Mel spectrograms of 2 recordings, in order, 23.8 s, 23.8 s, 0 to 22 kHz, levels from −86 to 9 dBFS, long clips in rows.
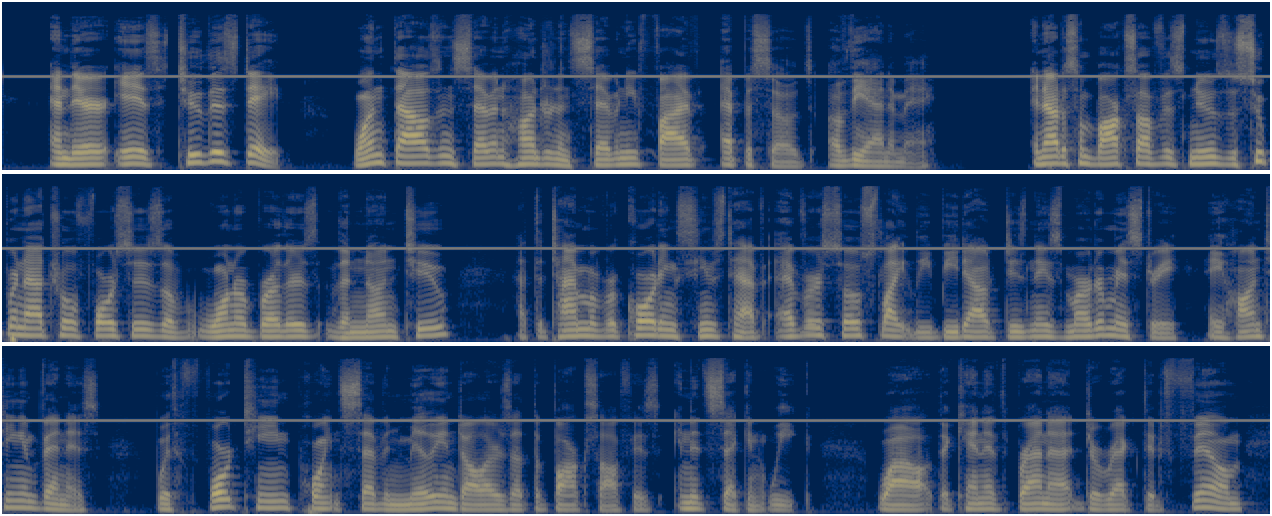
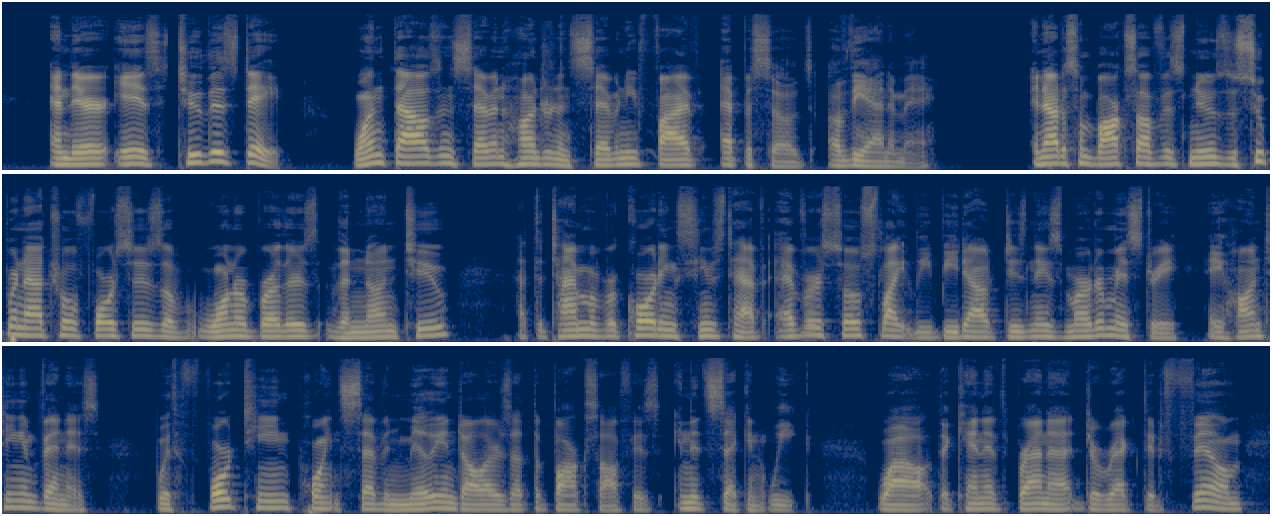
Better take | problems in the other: second | high-pitched whine; noticeable; throughout; 3.5 kHz, 10 dB below the speech

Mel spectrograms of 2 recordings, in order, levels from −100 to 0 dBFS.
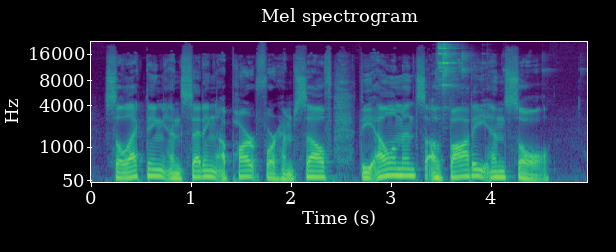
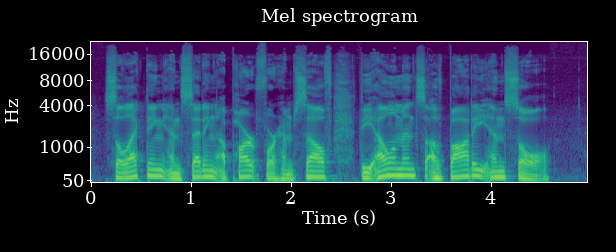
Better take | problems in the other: second | jangling keys; noticeable; at 3.5 s; peak 3 dB below the speech

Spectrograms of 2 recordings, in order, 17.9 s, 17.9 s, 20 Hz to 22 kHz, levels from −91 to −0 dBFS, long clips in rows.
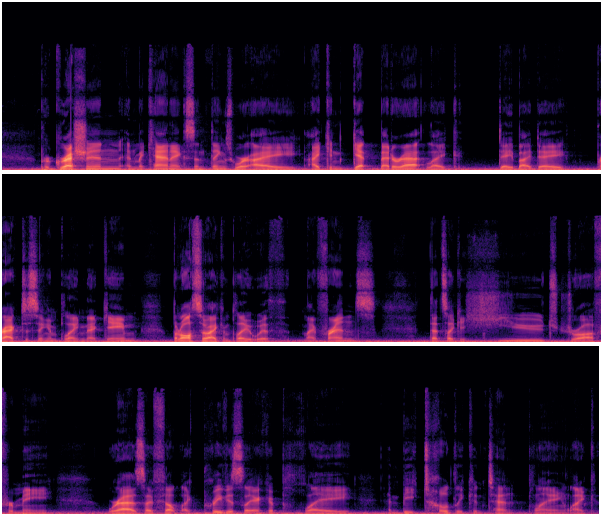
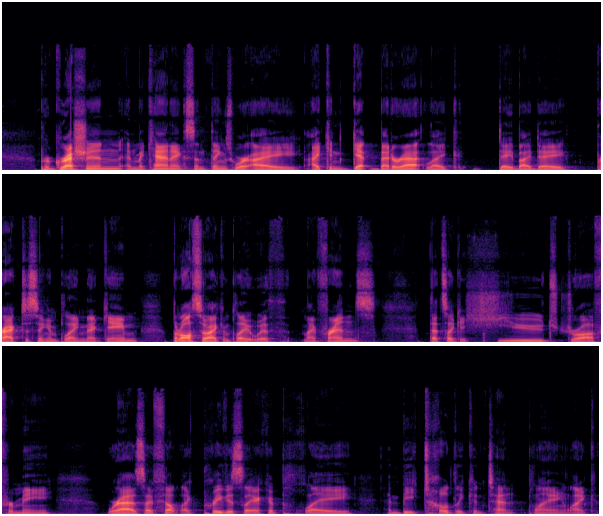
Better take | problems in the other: second | low rumble; faint; throughout; 25 dB below the speech

